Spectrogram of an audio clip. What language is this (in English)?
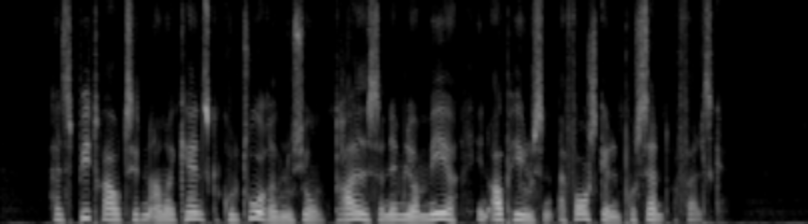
Danish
